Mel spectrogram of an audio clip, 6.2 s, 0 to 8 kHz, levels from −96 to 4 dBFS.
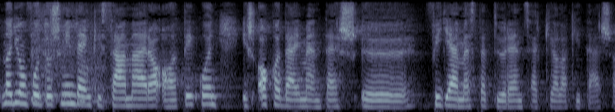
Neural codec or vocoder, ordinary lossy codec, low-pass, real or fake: vocoder, 44.1 kHz, 128 mel bands every 256 samples, BigVGAN v2; none; 7.2 kHz; fake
